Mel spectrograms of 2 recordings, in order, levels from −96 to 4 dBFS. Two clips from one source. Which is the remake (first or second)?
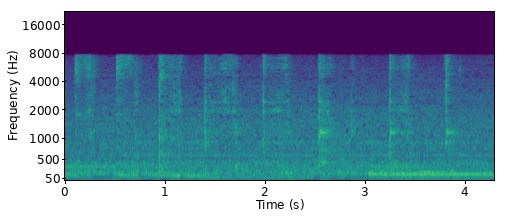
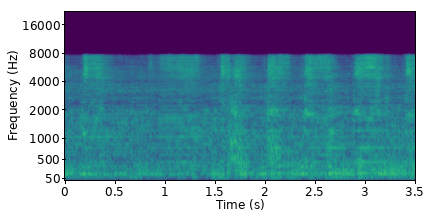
second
